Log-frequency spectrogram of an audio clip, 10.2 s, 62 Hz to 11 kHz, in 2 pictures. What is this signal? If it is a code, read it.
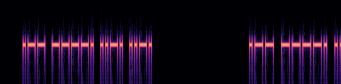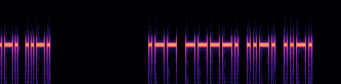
Morse code, heard as a keyed tone, about 30 wpm, 700 Hz. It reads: W9FF W9FF W9FF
